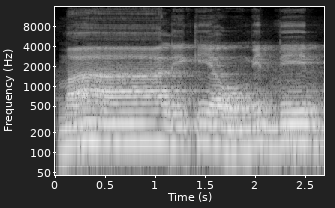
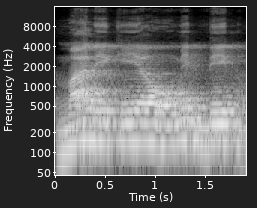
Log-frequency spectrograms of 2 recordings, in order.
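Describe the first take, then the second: First: The vowel after the m is held long. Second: The vowel after the m is kept short. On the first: "mimnya dibaca panjang itu bacaan kita" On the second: "mimnya dibaca pen pendek"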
